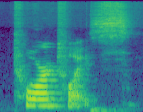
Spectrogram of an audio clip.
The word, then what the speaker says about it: tortoise: T, or, syllable break. T, oi, s, silent final E, job number 5, tortoise.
